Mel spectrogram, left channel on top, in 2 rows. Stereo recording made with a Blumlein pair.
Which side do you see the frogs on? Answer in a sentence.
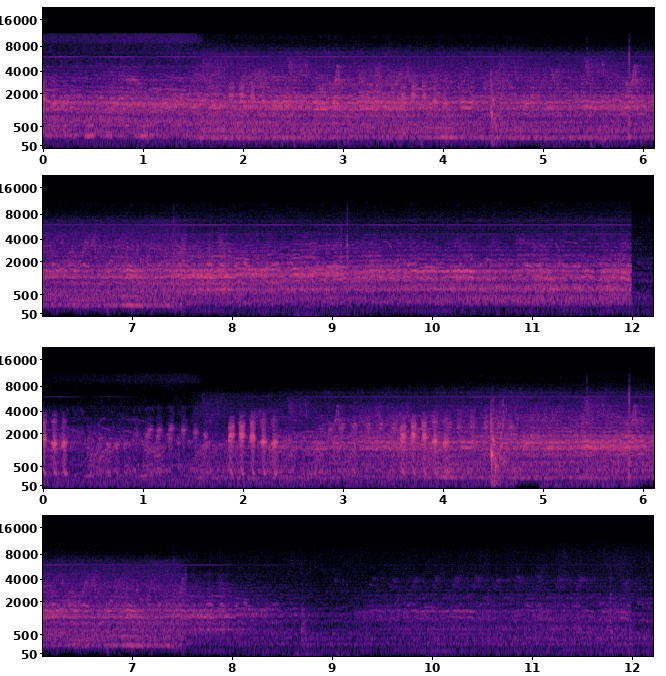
In this clip you hear the frogs on the right.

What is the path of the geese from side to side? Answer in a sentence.
In this clip you hear the geese go right and come back.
